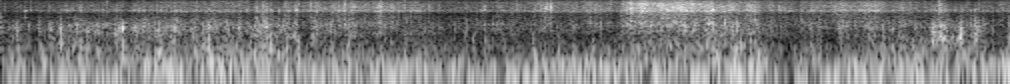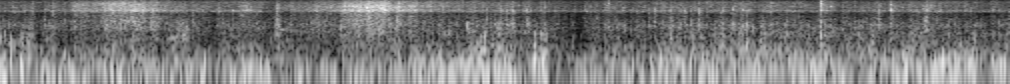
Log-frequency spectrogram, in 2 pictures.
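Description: Wind buffets a microphone loudly.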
